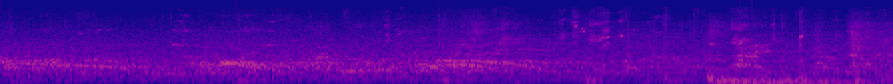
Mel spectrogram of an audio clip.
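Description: Basketball being dribbled on a hardwood court, with arena crowd noise and voices around it.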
